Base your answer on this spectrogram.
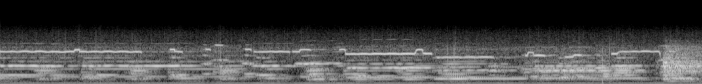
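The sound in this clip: A melody is whistled on a small, cheap toy whistle over band accompaniment, with bright, high notes stepping up and down in a lively, steady tune that stays loud throughout.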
